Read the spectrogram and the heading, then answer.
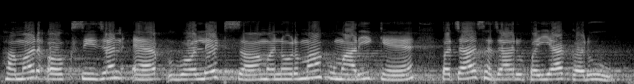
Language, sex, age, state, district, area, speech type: Maithili, female, 18-30, Bihar, Supaul, rural, read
